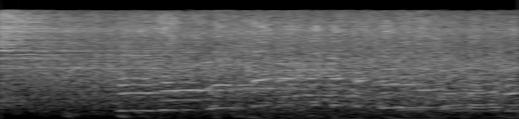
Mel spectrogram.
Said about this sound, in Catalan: Donem la benvinguda al nostre predicador, el gran optimista. Si us plau, un fort aplaudiment per ell.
